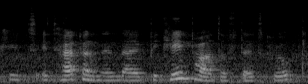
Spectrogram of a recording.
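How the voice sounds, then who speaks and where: A woman speaks at a medium pitch and a moderate pace with fairly even intonation. Audible room echo and noticeable background noise fill the recording. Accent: strong Austrian. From Austria, Linz. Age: 60s. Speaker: oral historian. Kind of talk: lecture. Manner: halting, with repeated words.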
